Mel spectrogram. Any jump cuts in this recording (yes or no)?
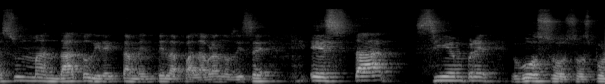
no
